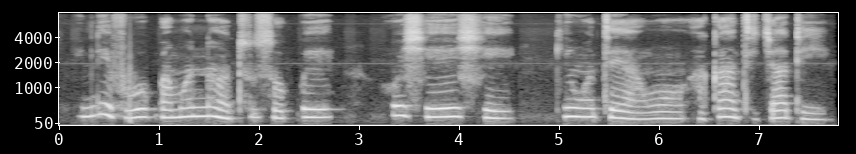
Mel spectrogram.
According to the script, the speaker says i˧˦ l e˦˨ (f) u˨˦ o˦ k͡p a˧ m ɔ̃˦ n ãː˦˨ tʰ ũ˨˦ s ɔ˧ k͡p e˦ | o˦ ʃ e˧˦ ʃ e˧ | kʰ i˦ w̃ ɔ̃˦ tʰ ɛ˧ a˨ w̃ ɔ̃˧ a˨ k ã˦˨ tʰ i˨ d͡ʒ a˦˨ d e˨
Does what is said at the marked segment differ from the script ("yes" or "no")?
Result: no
